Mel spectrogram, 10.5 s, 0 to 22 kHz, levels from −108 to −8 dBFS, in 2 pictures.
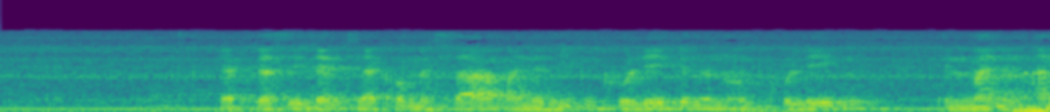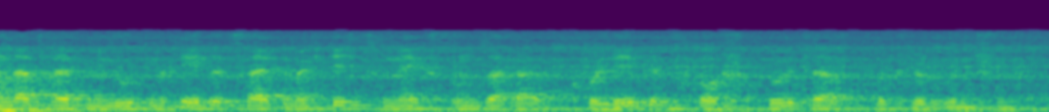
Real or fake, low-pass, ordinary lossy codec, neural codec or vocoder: real; 7.2 kHz; MP3, 32 kbps; none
